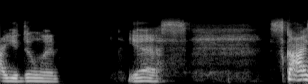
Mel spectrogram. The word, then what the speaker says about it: Sky: Don't make the mistake of me saying ski. I know it looks like ski. Phonetically, it is ski, but she told me it's Sky and her mama spelled her name like that.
